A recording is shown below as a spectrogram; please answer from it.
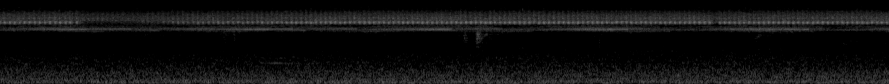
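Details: Night-time cricket chorus under calm wind, a continuous shrill pulsing trill layered in high bands, steady throughout with a brief dip near the start.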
